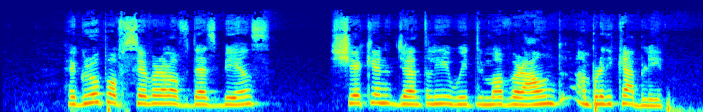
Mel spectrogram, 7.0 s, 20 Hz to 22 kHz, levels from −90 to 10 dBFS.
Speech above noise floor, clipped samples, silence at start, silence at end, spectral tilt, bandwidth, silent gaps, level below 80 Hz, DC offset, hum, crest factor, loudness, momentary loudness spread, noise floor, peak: 51 dB; under 0.1%; 0.7 s; 0.25 s; -4.5 dB/octave; 14 kHz; none; -44 dBFS; under 0.1%; none; 16 dB; -18 LUFS; 9 LU; -68 dBFS; -2 dBFS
